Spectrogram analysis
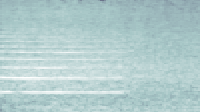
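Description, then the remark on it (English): A police siren in a Paris street on a sunny day sounds a steady, high, held tone over a constant low rumble of city traffic, then fades out about halfway through, leaving the traffic noise. “Birds chirping, people chatting in the streets, loud police sirens, and very loud garbage trucks.”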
